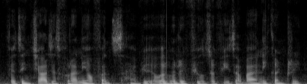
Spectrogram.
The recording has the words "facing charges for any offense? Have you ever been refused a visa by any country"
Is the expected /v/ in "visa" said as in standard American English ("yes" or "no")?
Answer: no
